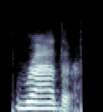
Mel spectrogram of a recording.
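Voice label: "rather", American English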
